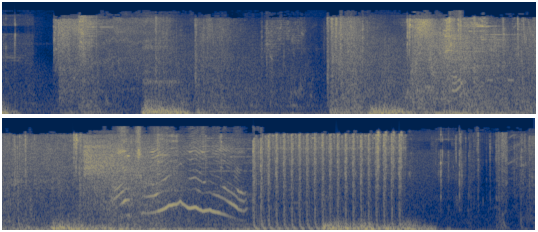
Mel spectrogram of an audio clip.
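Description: Rapid gunfire bursts while trick-shotting in a shooter video game, loud and close, broken by short gaps, with game effects and a sweeping tone in the middle, and a voice talking over parts of it.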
